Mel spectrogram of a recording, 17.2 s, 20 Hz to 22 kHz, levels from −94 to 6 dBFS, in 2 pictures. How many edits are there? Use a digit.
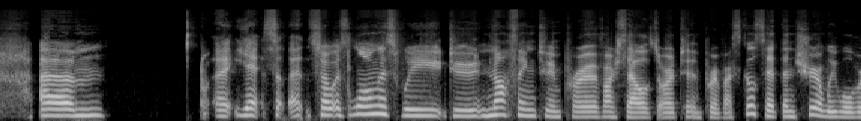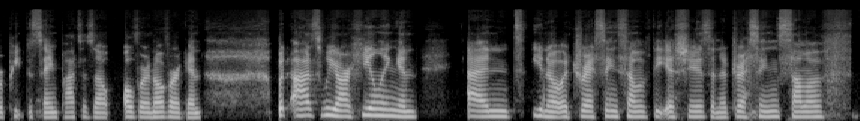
0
